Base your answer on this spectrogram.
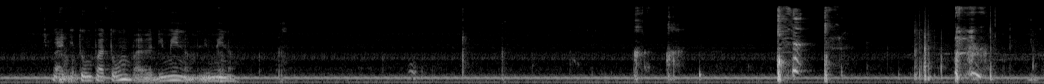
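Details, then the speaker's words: Toddler with cough and cold, sunbathing to recover: child's voice, then several short, sharp coughs in a small room. "jemur lagi aku biar cepat sehat y batu Dia batu-batuk Dia mama ini sehat ya"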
